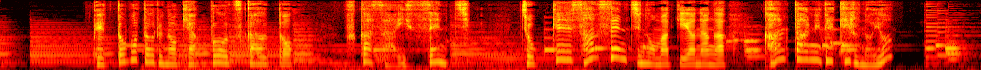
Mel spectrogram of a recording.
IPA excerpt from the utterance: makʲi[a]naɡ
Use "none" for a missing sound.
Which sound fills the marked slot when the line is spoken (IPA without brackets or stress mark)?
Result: a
